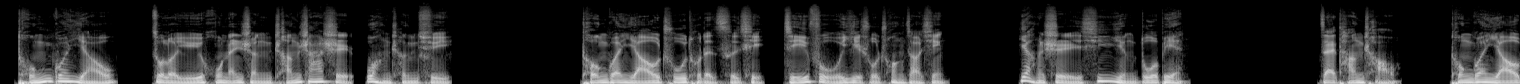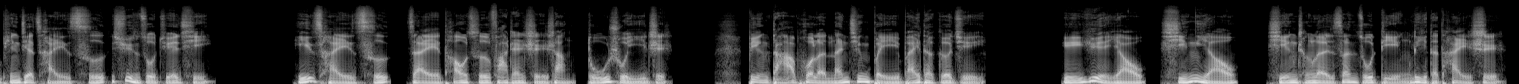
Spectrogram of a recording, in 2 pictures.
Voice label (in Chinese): 男, 纪录片, 官窑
